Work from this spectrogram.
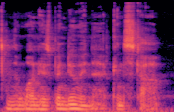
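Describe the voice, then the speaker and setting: A man leading a guided meditation as a teacher, speaking in a soothing, gently suggestive way with long, unhurried pauses. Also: lowish voice, level tone, slight background noise. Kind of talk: guided meditation, hypnotic spoken guidance.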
